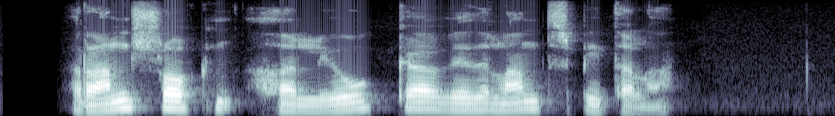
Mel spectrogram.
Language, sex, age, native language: Icelandic, male, 40-49, Icelandic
